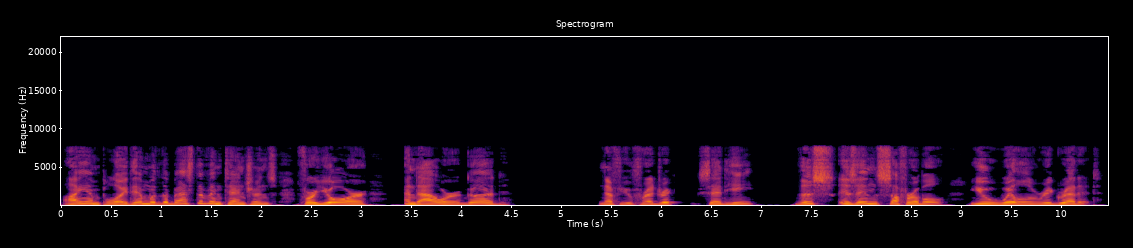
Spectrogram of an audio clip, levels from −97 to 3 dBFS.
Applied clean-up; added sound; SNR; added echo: none; none; none; none.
